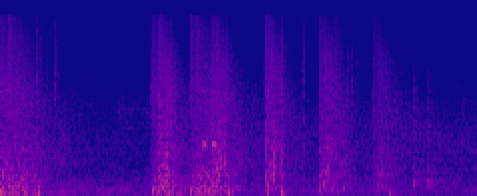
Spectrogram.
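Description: Gunfire erupts in a space-themed video game as a group guns down a single enemy, with several loud, clustered bursts of automatic shots echoing close by and no talking.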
